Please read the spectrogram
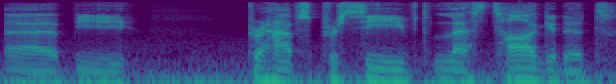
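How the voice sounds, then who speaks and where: A man with a non-native accent speaks at a fairly low pitch with fairly even intonation. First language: not English. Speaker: gaming streamer in roleplay. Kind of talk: roleplay diplomatic meeting. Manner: halting.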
